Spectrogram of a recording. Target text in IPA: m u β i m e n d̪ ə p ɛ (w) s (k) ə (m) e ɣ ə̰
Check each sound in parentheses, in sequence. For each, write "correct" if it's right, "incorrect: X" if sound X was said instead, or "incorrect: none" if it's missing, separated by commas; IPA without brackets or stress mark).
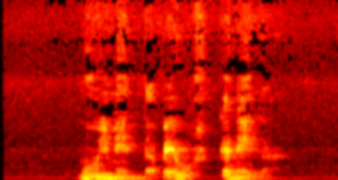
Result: correct, correct, incorrect: n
